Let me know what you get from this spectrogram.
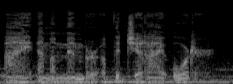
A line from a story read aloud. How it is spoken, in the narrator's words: Jay said quietly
